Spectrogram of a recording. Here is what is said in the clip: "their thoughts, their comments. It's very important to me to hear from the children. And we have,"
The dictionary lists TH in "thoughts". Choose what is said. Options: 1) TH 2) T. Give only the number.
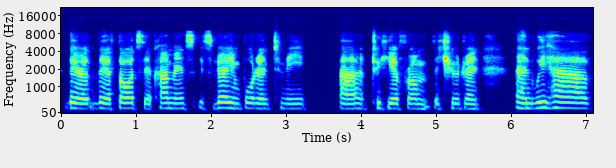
1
